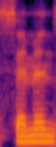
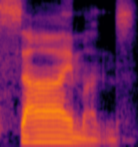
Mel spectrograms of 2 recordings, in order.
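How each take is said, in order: First: The first syllable has a short vowel, like 'sim'. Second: The first syllable has a long vowel, like 'sigh'. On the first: The speaker calls it wrong. "I said Simmons earlier today, and then I corrected myself" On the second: The speaker calls it right. "It's Simons, like Simon says"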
